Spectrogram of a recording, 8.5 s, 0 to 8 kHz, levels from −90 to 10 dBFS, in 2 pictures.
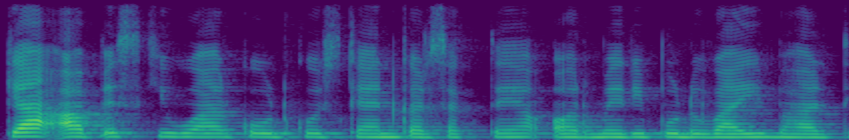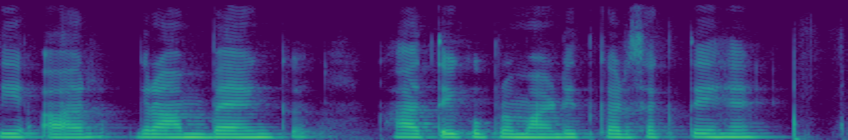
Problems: background sounds at intervals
